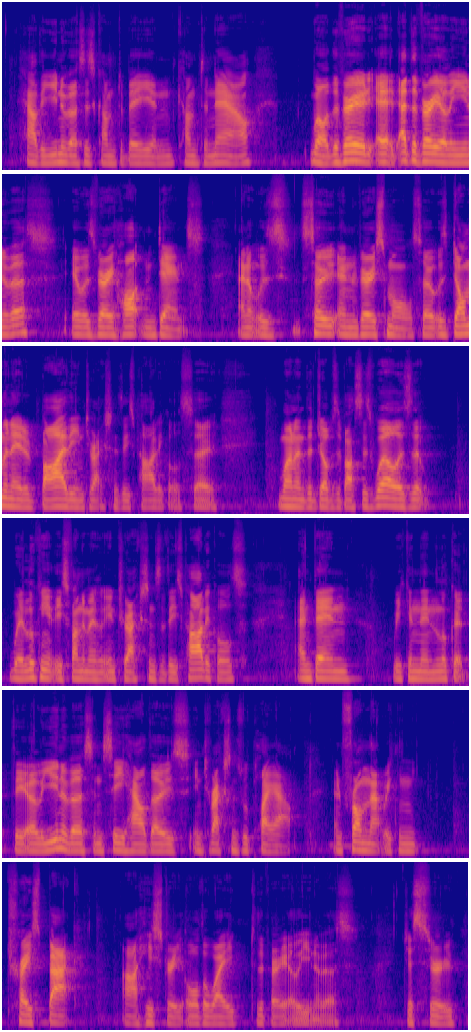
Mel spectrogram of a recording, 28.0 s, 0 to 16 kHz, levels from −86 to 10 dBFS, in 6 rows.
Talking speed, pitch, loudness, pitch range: 210 wpm, 115 Hz, -25 LUFS, 115-125 Hz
